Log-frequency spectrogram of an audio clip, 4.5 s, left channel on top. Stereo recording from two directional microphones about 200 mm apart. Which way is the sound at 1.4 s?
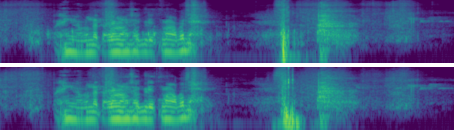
45° right (ahead or behind).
